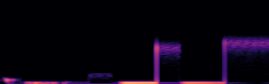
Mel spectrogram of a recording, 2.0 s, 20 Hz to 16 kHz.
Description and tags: bc8philter7
various bleeps, bloops, and crackles created with the chimera bc8 mini synth filtered through an alesis philtre
alesis-philtre, bleep, crackle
